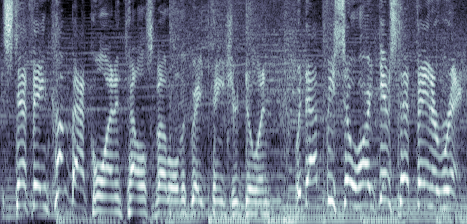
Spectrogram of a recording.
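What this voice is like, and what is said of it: Philadelphia-area accent. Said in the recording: “I'm sorry about the accent... I was in Philadelphia. Everybody sounded just like me.”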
